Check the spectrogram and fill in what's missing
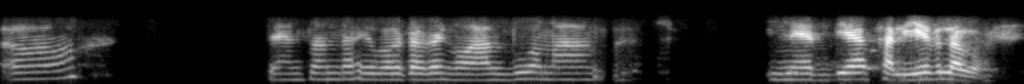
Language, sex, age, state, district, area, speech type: Assamese, female, 30-45, Assam, Charaideo, rural, conversation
